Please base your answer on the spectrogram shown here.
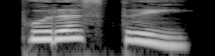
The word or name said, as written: ಪ್ರಸ್ತರ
